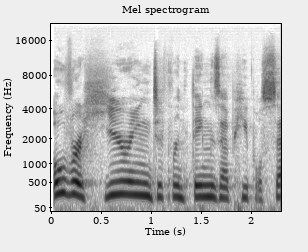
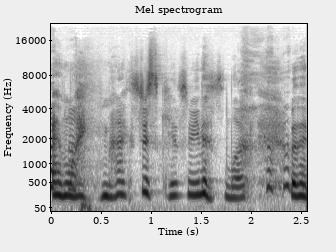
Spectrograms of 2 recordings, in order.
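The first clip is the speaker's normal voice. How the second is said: laughing through the words, high; 4 semitones higher than usual. Real, not acted. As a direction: giggle while starting to talk. Laughing at the story.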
